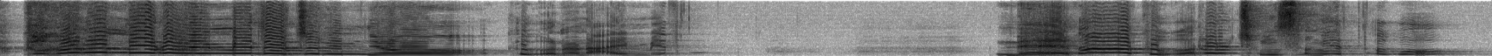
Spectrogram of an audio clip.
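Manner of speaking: high, loud sobbing plea; crying prayer. Retold or imitated. Mother crying out in prayer, high loud sobbing. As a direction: cry out to the Lord through tears. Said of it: "하고 제가 막 울었습니다".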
